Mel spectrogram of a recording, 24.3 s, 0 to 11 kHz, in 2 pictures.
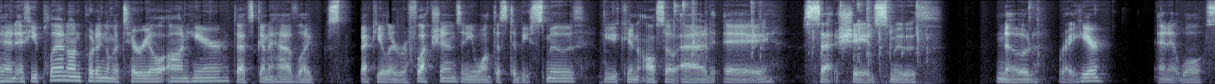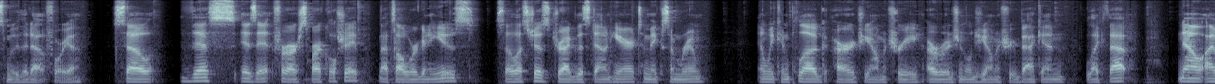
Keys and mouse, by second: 2.7-6.2 middle drag, 4.4-7.3 drag, 4.4-6.2 right drag, 6.8 shift+a, 10.9-14.2 drag, 11.5 typing, 12.7-14.2 middle drag, 12.7-14.2 right drag, 20.2 click, 21.0-23.9 middle drag.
